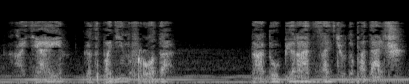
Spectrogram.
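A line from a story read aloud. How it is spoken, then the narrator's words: Whisper. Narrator (Russian): Сэмми … шепнул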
